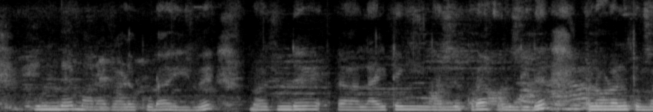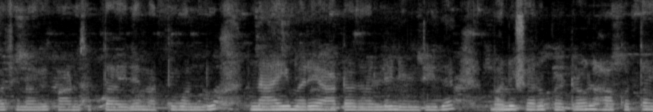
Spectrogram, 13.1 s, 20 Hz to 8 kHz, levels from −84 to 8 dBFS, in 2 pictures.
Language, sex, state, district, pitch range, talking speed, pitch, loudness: Kannada, female, Karnataka, Raichur, 210-230 Hz, 105 wpm, 220 Hz, -28 LUFS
